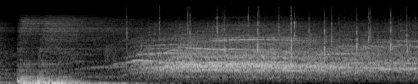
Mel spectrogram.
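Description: A live rock band's closing chord with a drum hit, ringing out and dying away within the first second. Then the audience cheers, whistles and applauds, the cheering swelling up.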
